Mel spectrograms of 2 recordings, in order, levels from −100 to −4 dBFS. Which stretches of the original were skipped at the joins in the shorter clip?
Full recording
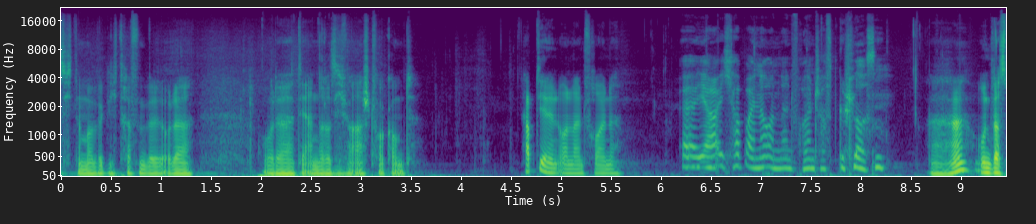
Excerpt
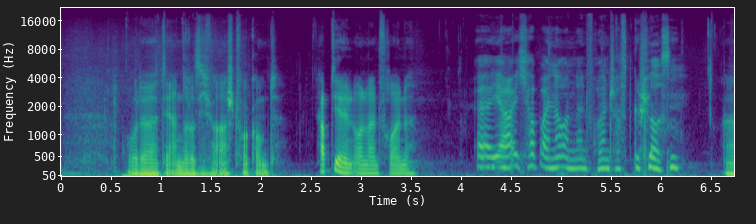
0:03.8-0:04.5

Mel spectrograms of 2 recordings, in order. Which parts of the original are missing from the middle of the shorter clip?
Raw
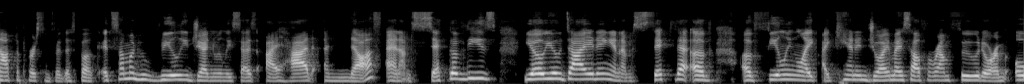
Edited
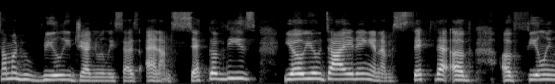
0:02.6-0:03.8

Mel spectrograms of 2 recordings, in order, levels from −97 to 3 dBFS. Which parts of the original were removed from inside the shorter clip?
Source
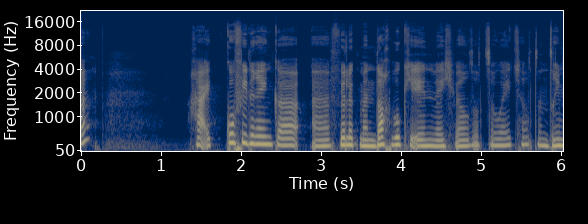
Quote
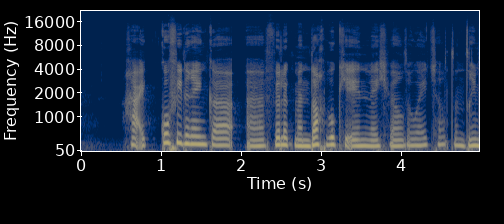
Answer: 0:04.9-0:05.1

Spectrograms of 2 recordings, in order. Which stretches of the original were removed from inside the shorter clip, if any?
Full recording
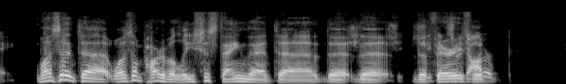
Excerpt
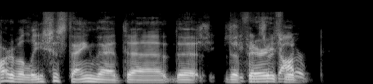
0:03.5-0:03.9

